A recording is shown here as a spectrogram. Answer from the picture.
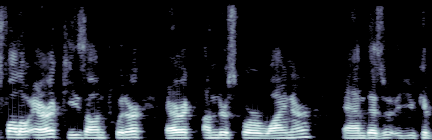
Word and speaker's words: Eric Weiner: And you can pronounce the name in many ways, but he says there's an easy way to remember how to pronounce his name. Somebody who whines a lot and likes to drink wine, I would say.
